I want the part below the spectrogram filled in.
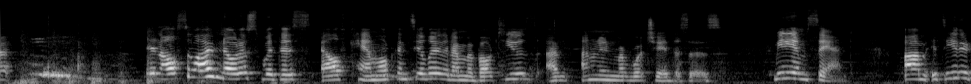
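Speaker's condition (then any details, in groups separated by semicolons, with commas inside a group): No condition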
